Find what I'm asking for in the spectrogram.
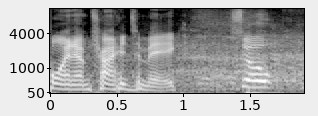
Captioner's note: laughter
